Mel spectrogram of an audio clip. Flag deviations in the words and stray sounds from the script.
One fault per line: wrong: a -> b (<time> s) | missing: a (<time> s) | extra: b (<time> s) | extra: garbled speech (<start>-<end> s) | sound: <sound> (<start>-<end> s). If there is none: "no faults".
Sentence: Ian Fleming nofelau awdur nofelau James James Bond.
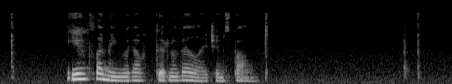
wrong: nofelau -> oedd (1.2 s)
missing: James (2.4 s)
